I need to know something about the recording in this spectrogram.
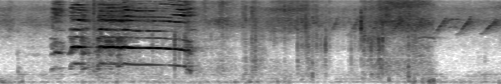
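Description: A rooster crowing once: a single drawn-out call starting about a second in, held at an even pitch for about a second and a half and dropping at its end.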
